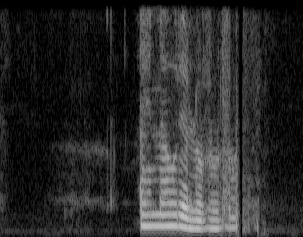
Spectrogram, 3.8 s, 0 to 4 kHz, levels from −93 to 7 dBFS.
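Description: At 2.96 s a burst of packet loss breaks into the speech. Consecutive packets failed to arrive in time, so the receiver extended the last sound for about 60 ms, letting it fade, then jumped ahead at 3.04 s with roughly 60 ms of speech never heard. It sounds like a brief held buzz or hiss dying away, then an abrupt resumption. A spectrogram shows smeared, repeating bands fading into a hard cut, and the waveform shows a decaying, repetitive envelope. The surrounding call audio has nothing above 4 kHz, which fits a G.711 A-law path.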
